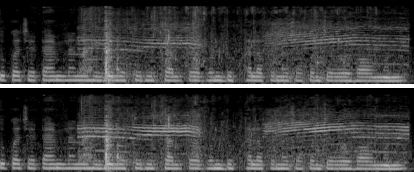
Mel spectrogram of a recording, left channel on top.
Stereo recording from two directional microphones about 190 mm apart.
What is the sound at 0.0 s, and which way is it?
Speech, centre (ahead or behind).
